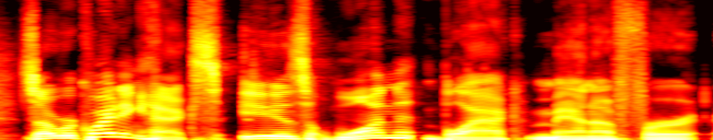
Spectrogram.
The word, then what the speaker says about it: Requiting Hex: Requitting. Requiting. You've never pronounced it the same way twice. I I have notitting Never have you requiting hex. You can't do it. It's requiting hex.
